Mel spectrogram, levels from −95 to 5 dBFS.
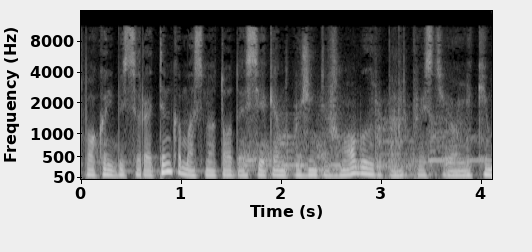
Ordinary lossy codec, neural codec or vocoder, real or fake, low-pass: MP3, 48 kbps; autoencoder, 48 kHz, 32 numbers a frame, DAC-VAE, trained on Japanese speech; fake; 14.4 kHz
